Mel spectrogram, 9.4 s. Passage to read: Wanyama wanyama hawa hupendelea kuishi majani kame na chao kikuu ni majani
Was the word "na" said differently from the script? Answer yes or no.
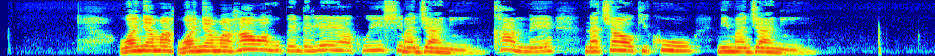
no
